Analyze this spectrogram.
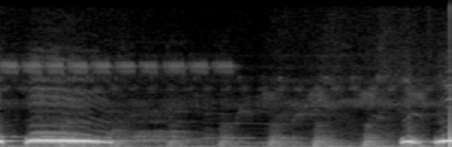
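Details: Female spotted dove calling a male, giving a long, sliding, descending croo at the start, then two short abrupt coos beginning a new phrase at the end; a faint thin whistle is also heard.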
